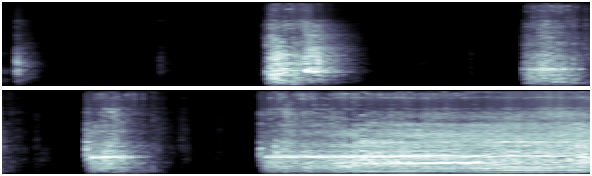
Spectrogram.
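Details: Redmax weed eater that wouldn't start, spark confirmed and ignition switch OK; fuel sprayed into carburetor, then three short pulls and the small two-stroke fires and holds a steady high buzzing run without stumbling; running fine.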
